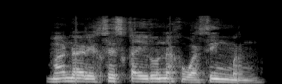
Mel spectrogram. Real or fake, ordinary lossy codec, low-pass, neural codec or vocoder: real; AAC, 32 kbps; 9.9 kHz; none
